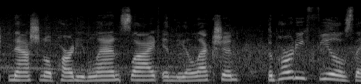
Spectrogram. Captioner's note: cheers and Applause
